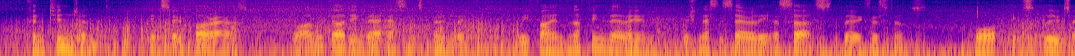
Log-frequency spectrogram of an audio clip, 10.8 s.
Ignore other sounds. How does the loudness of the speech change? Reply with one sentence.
The volume of the speech stays about the same.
